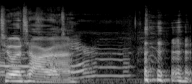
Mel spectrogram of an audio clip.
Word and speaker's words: tuatara: you got from Turtles All the Way Down, Tatura. Yes! Is that how you say it? Tatura? Tatara? I don't know. It looks like You know what? Tuotara. Tuatara.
